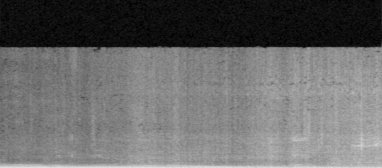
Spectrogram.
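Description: Car engine running at low revs while manoeuvring slowly, its pitch rising and falling slightly.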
